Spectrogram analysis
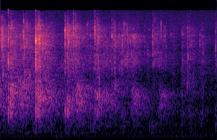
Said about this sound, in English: Can we give a hand clap to the amazing worship that we just had?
